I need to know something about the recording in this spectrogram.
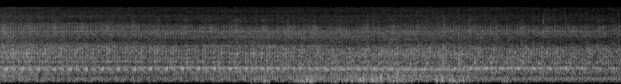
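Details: BMW 330d E46 diesel at idle with a faint thin tone and a clattery undertone that shouldn't be there; source unclear.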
